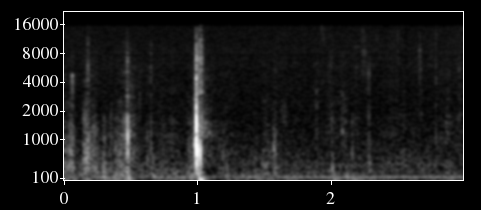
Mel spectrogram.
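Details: A quiet indoor room with a few soft taps and clicks, and no animal voice heard.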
